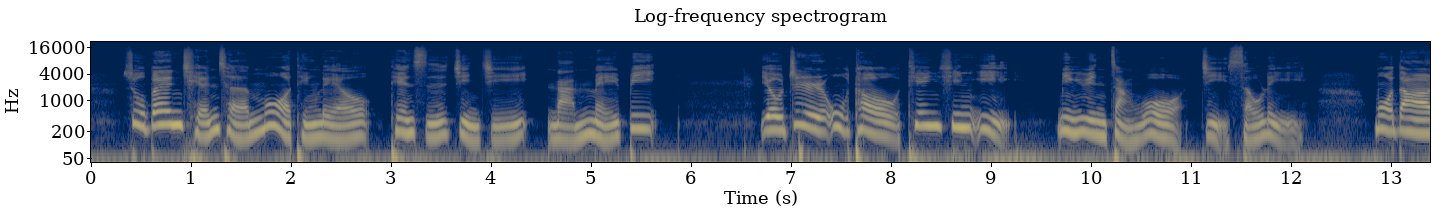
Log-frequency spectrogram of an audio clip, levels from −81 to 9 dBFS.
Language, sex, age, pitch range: Chinese, female, 50-69, 150-225 Hz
